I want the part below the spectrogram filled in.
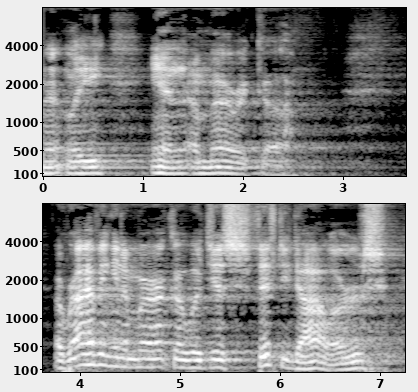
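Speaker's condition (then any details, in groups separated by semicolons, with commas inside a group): No condition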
